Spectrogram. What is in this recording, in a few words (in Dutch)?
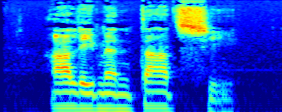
"alimentatie", Dutch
